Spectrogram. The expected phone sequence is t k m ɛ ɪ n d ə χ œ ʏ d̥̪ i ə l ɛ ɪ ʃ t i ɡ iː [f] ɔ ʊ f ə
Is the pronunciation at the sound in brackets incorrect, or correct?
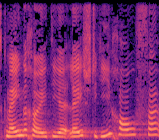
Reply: incorrect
